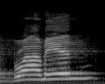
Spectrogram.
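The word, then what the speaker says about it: Brahmin: cast you have your brammen now emphasize Min i n Bram men for there's Brahman and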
